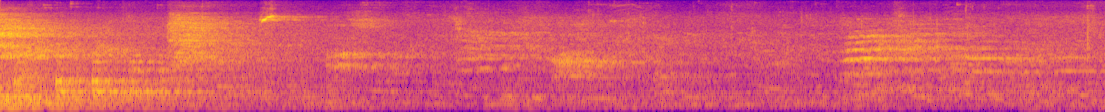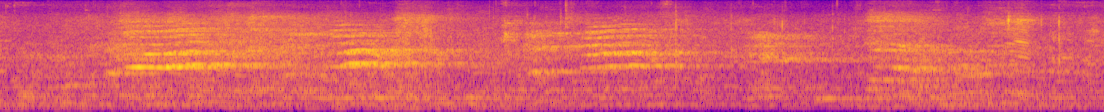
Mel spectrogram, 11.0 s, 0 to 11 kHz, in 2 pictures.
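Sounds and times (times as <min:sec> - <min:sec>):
indistinct voices in echoing hall: 0:00.0 - 0:11.0.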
